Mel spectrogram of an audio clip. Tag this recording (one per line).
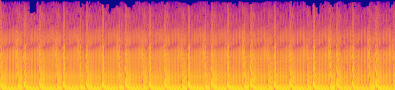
lo-fi
extremist
future
sound-design
noise
digital
sci-fi
electronic
glitch
overcore
loop
core
soundeffect
anarchy
experymental
breakcore
skrech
